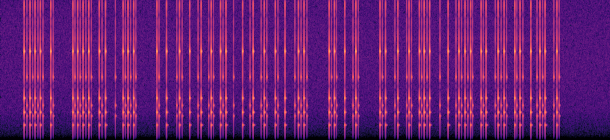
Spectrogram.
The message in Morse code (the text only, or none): HE HAS ENGAGED IN PUBLIC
